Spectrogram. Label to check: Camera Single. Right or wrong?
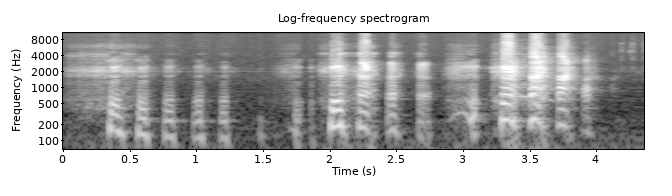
Wrong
